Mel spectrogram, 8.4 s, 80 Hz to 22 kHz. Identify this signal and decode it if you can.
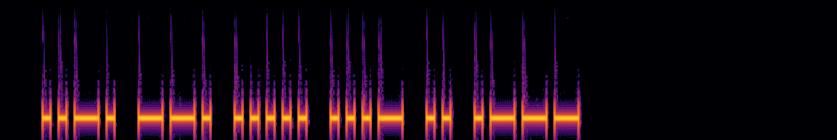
Morse code, heard as a keyed tone, about 15 wpm, 700 Hz. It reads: FG5VIJ
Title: DXCC-100 Call Signs - 6 Characters - Repeated 2x - 15wpm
